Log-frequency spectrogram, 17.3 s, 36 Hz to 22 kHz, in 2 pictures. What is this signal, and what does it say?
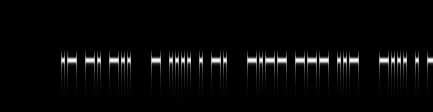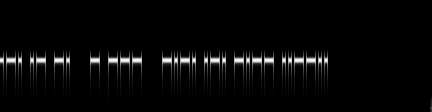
Morse code, heard as a keyed tone, about 20 wpm, 700 Hz. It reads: AND THEN YOU BEGAN TO CRY?
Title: Sentences from Top 1000 Words - Review Part 2 - 20wpm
